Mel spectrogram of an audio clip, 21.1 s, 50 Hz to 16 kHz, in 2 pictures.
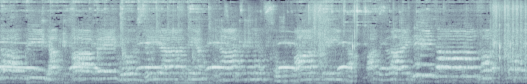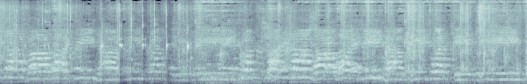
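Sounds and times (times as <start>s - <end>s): women singing unaccompanied: 0.0s - 21.0s.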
